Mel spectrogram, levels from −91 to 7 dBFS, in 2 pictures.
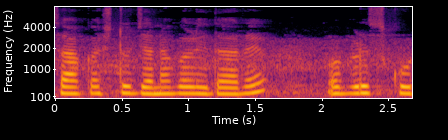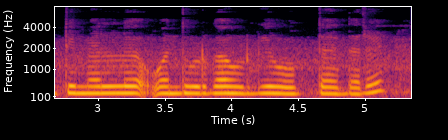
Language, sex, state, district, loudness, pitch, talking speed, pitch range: Kannada, female, Karnataka, Bangalore, -14 LUFS, 215 Hz, 110 wpm, 210-220 Hz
